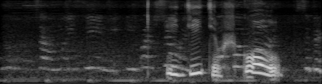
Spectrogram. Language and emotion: Russian, angry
